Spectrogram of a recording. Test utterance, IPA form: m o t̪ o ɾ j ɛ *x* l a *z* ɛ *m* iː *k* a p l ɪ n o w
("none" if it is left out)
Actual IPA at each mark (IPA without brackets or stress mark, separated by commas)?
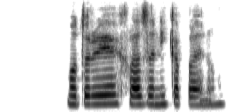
x, z, n, k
